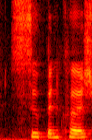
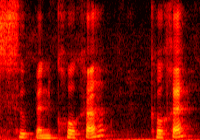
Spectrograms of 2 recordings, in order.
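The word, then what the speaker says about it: Suppenküche: how to pronounce it i thought it was like soup and kush but now it's uh pronounced i guess soup and coca coche like something cooking or kitchen and they're big on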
